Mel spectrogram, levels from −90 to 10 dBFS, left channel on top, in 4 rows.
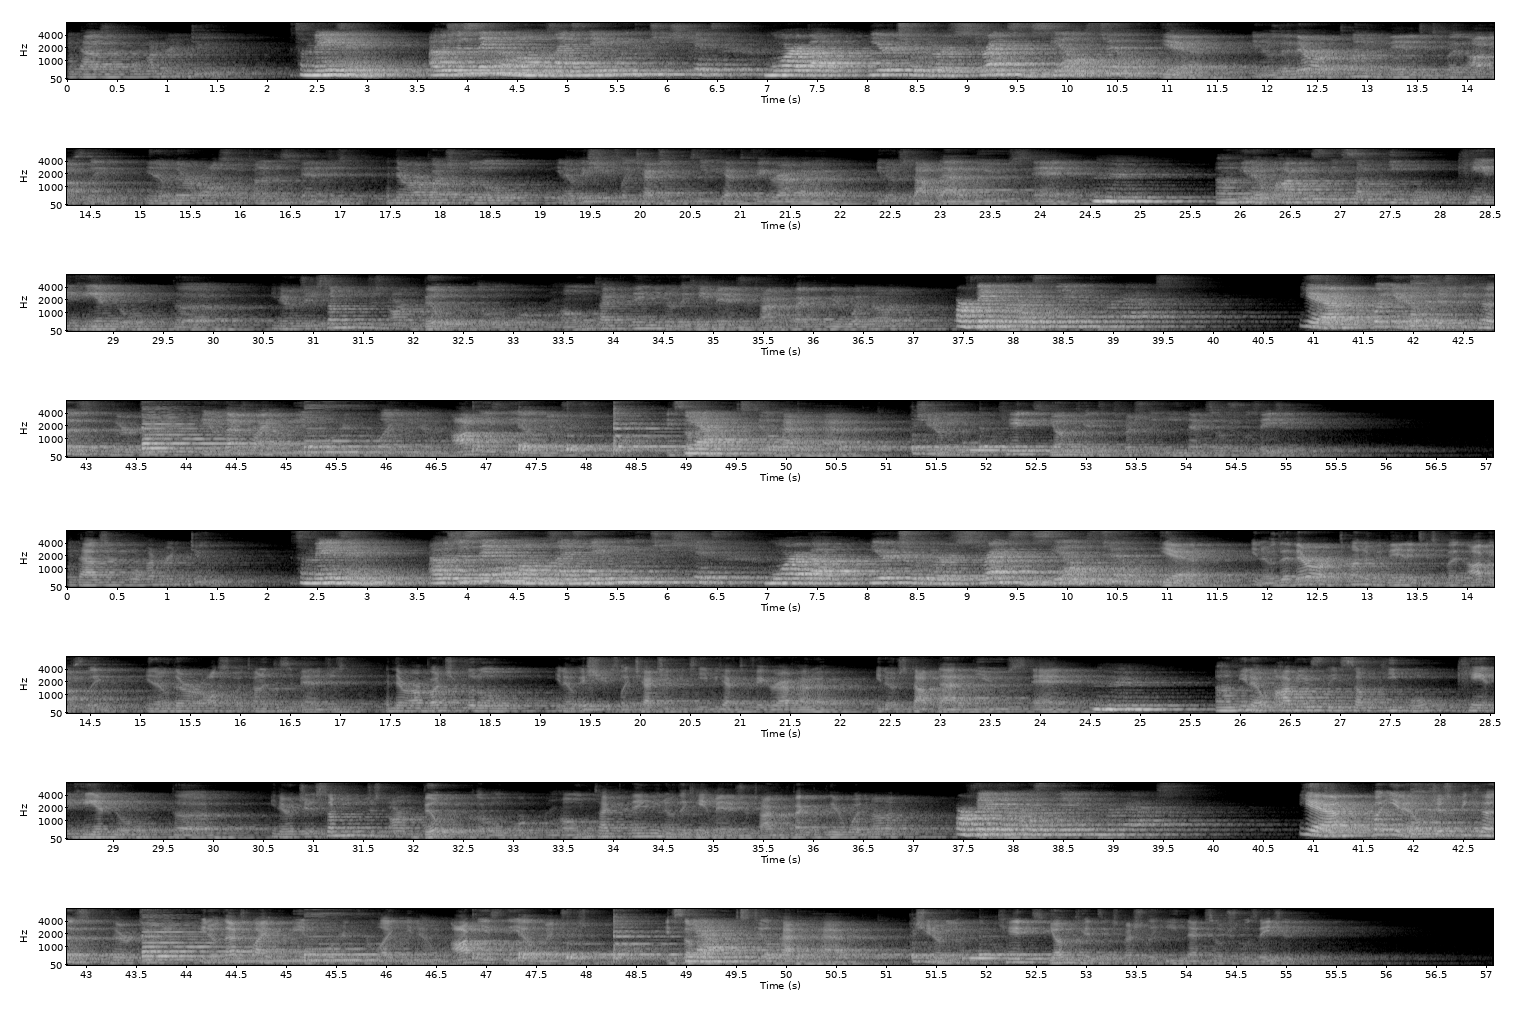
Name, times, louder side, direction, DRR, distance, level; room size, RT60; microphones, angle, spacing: voice 1, 0.0-1.5 10.9-11.3 11.8-14.7 15.1-17.0 17.4-18.6 19.1-21.9 22.3-24.3 25.7-30.0 30.6-36.8 37.6-37.9 40.9-48.3 48.8-50.6 51.2-51.8 52.1-55.1, right 2 dB, 60° right, 0 dB, 0.8 m, -29 dB
voice 2, 2.3-3.1 3.6-7.7 8.0-10.6 24.5-24.9 37.4-39.3 49.0-49.3, left 1 dB, 35° left, -10 dB, 1.3 m, -20 dB
sound 1, 41.4-41.7 42.0-43.0 43.6-46.4 46.9-49.0 49.8-52.1, equal, ahead, 0.7 m, -27 dB
5.4 x 3.8 x 5.5 m, 2.7 s
head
